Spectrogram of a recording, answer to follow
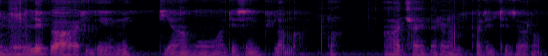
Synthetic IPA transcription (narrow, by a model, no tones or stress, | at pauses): nːelːevaːɾjemet̪ːjaːmoad̪ezempjola̰mʔa̰p̪ːa | ad͡ʒajveɾalampad̪elt̪ezɔːɾo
